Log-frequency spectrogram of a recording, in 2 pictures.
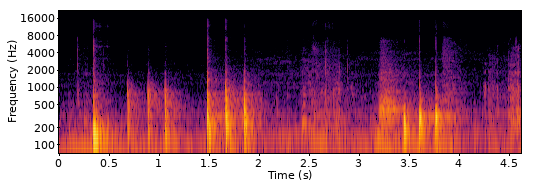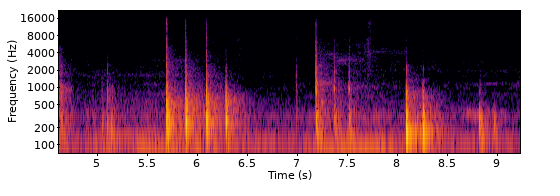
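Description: Knocks and taps on the hollow plastic housing of a small Miyako water dispenser as it is handled, coming in quick clusters of two to four knocks every second or two.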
